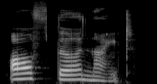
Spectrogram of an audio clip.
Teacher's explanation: So of the are unaccented and night is accented. This is an anapest which has 3 syllable, and we will learn about it in the trisyllabic feat, okay?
